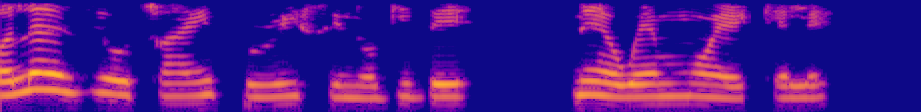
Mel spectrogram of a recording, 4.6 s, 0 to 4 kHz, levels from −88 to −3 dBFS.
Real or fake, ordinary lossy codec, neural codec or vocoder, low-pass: real; none; none; 3.6 kHz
